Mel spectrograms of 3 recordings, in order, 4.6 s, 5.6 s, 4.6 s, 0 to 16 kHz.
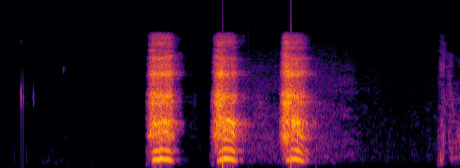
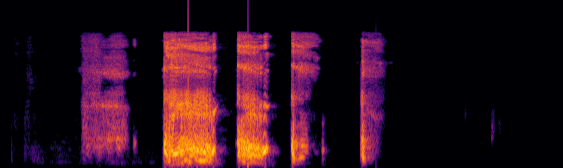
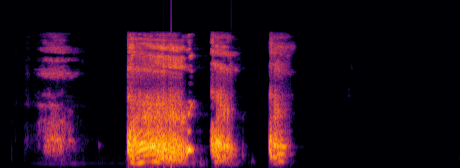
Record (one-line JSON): {"exhalation_length": "4.6 s", "exhalation_amplitude": 29480, "exhalation_signal_mean_std_ratio": 0.33, "cough_length": "5.6 s", "cough_amplitude": 31159, "cough_signal_mean_std_ratio": 0.36, "three_cough_length": "4.6 s", "three_cough_amplitude": 32767, "three_cough_signal_mean_std_ratio": 0.4, "survey_phase": "alpha (2021-03-01 to 2021-08-12)", "age": "45-64", "gender": "Female", "wearing_mask": "No", "symptom_cough_any": true, "symptom_new_continuous_cough": true, "symptom_fatigue": true, "symptom_headache": true, "symptom_change_to_sense_of_smell_or_taste": true, "symptom_loss_of_taste": true, "symptom_onset": "3 days", "smoker_status": "Never smoked", "respiratory_condition_asthma": false, "respiratory_condition_other": false, "recruitment_source": "Test and Trace", "submission_delay": "2 days", "covid_test_result": "Positive", "covid_test_method": "RT-qPCR"}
